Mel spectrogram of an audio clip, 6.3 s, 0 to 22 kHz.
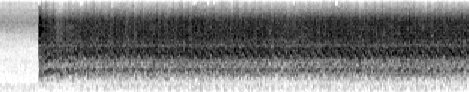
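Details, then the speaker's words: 1968 Plymouth Barracuda, ATK crate engine, new ACES EFI distributor replacing MSD Ready To Run unit, first fire-up: engine catches with a harsh, raspy, uneven roar, sounding grossly out of ignition timing. "there we go we have fire sounds like it's grossly out of time"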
